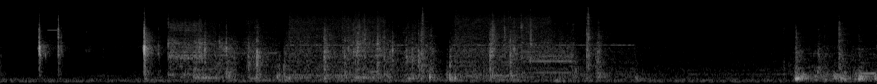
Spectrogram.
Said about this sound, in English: we're going to run them through the document feeder, verify that works well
